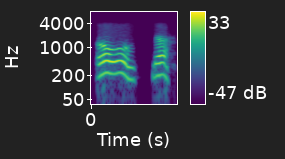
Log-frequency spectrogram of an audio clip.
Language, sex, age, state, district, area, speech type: Bodo, male, 45-60, Assam, Udalguri, rural, conversation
